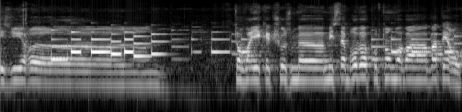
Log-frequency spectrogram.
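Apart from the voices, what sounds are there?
phone ringtone ringing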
